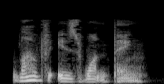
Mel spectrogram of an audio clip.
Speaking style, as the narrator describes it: he muttered

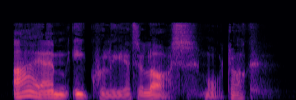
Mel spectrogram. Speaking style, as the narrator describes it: I said wearily

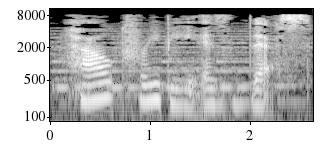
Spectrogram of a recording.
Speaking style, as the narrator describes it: Sabrina murmured

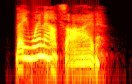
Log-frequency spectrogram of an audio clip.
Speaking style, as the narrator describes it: she murmured

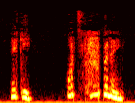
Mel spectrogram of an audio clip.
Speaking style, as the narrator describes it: Tara gasped

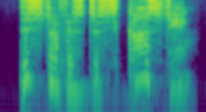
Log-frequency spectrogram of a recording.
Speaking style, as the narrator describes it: Casey whispered

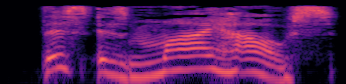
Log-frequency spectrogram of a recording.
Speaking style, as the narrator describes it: shouted down the cellar stairs

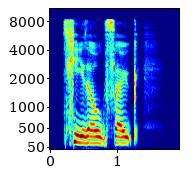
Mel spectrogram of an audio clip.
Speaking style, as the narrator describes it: he laughs

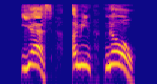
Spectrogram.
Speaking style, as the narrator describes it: I stammered

